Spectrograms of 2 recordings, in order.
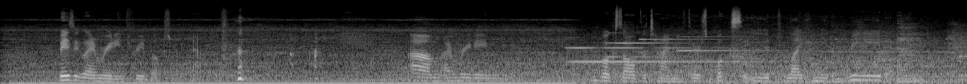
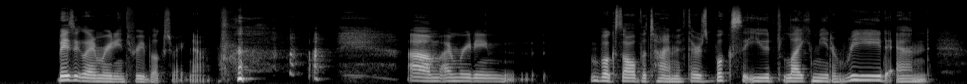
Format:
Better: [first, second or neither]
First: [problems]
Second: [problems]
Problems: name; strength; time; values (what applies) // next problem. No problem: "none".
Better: second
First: train or aircraft noise; loud; throughout; 2 dB below the speech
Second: none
